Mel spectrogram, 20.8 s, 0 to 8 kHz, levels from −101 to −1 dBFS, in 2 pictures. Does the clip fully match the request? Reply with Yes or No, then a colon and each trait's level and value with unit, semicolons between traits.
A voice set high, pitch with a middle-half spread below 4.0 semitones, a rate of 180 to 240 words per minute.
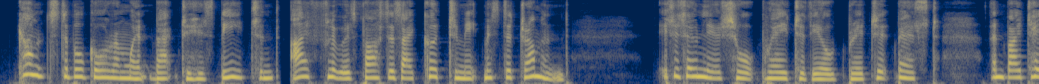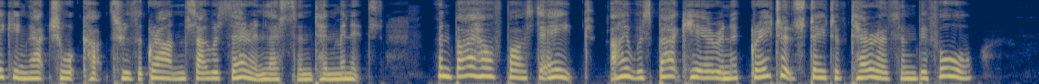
Yes: high, 235 Hz; average, 3.6 semitones; average, 190 wpm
